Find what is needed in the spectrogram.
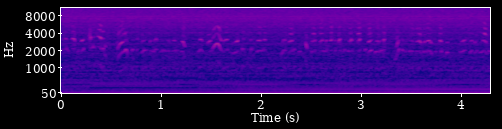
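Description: Steady electrical mains hum on an old video recording, with faint, high, scattered chirps over it.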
